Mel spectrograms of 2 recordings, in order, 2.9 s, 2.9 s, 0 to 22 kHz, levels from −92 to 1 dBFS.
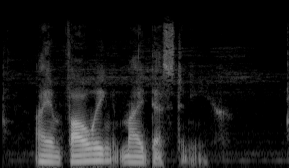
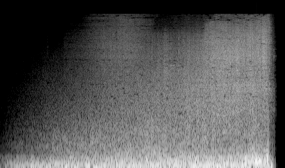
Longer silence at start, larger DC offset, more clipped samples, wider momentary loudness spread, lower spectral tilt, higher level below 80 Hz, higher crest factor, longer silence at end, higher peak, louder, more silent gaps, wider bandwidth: first, 0.35 s vs 0.1 s; neither; neither; first, 20 LU vs 16 LU; first, -6.5 dB/octave vs -4.5 dB/octave; second, -70 dBFS vs -18 dBFS; first, 22 dB vs 14 dB; first, 0.65 s vs 0.15 s; second, -16 dBFS vs 0 dBFS; second, -37 LUFS vs -17 LUFS; neither; second, 14 kHz vs 16 kHz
